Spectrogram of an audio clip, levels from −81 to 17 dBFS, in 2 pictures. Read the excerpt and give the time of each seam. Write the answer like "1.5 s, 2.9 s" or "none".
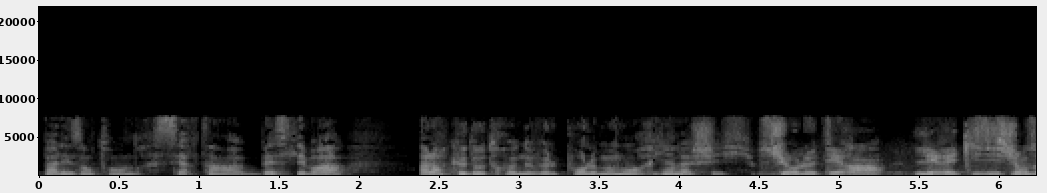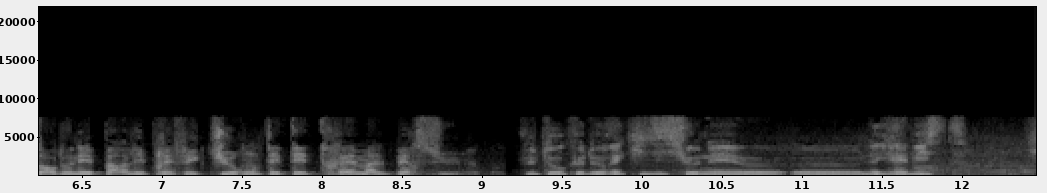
4.5 s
